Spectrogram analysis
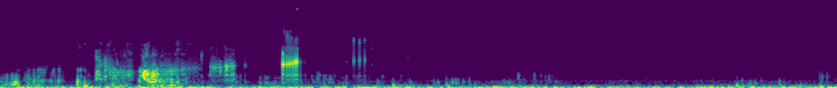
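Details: Bowel sounds recorded from a Japanese girl lying on her side in bed while digesting ramen: low gurgling and rumbling in the first few seconds, then quiet with faint background hum; normal digestion.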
